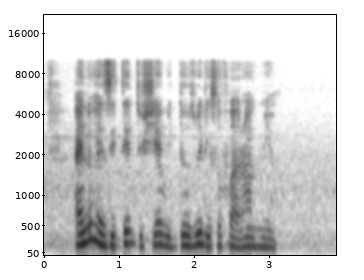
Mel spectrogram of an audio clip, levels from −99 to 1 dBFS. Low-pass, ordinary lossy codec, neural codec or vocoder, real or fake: 9.9 kHz; none; vocoder, 22.05 kHz, 80 mel bands, Vocos; fake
